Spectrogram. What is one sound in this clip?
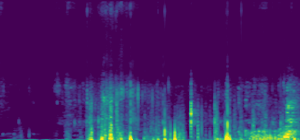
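A dog sniffs loudly up close.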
